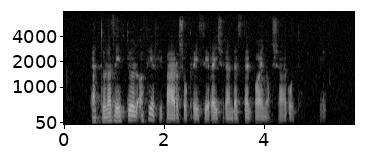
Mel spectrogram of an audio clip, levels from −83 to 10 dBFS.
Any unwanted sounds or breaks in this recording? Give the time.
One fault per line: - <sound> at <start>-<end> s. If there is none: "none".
- laugh at 5.1-5.3 s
